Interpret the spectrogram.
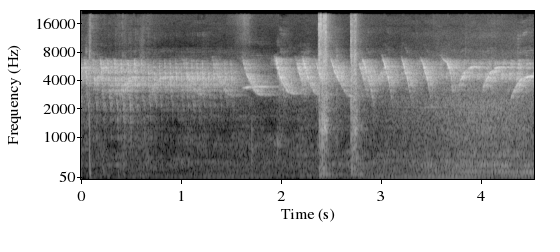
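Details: Greater green leafbird fighting song for goading contest birds: a fast series of high, downswept chattering notes repeated several times a second over a constant high hiss, with two sharp clicks.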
